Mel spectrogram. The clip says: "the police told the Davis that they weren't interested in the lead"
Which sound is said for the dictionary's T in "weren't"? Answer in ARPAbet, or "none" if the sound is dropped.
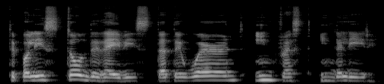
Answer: T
